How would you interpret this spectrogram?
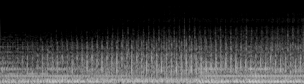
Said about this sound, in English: That's a medevac helicopter heading to the Pentagon to save lives, talking on the wrong frequency.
